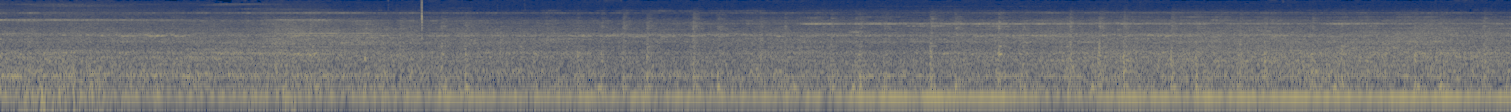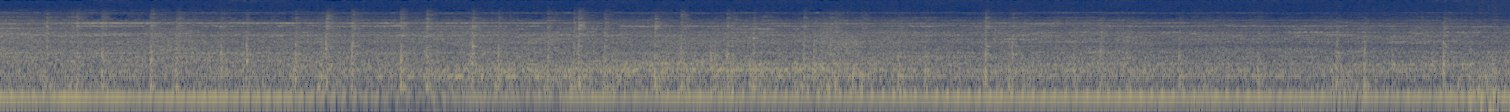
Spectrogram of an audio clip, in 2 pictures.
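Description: Diesel locomotive hauling a passenger train, its engine a steady low drone, with a faint high squeal of wheels on the curve from about eight seconds in.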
